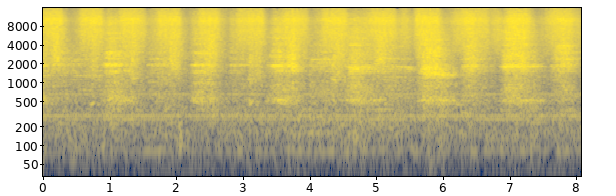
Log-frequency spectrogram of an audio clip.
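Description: A woman breathing hard and rhythmically from exertion mid-workout: short, forceful breaths, about two a second.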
